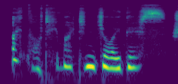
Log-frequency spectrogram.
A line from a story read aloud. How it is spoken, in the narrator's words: she murmured back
